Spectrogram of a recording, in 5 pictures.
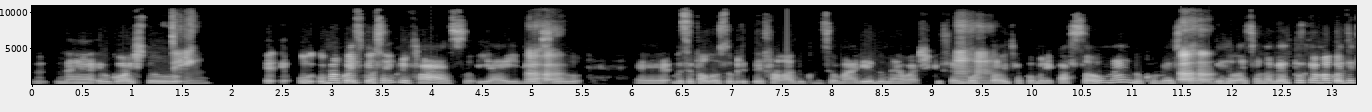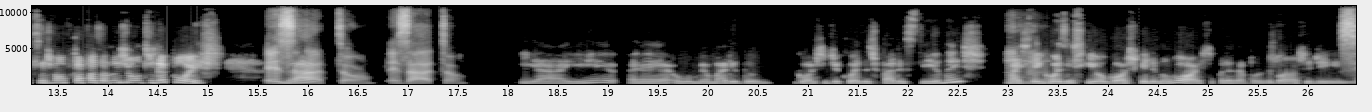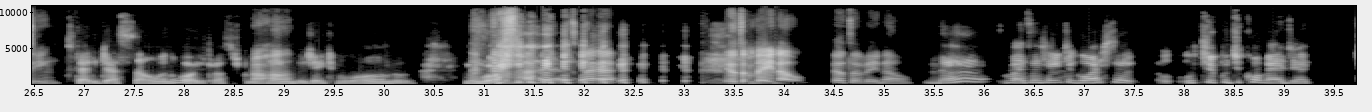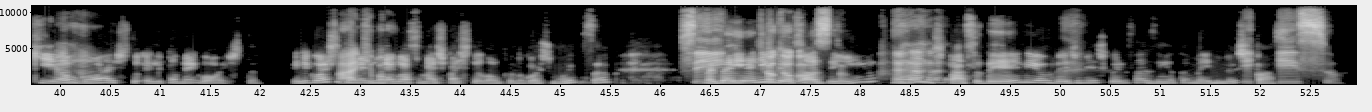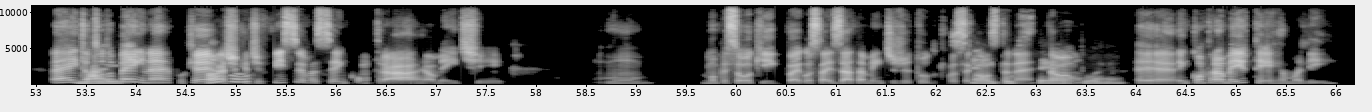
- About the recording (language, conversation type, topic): Portuguese, unstructured, Como você decide entre ler um livro e assistir a uma série?
- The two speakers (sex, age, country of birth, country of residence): female, 30-34, Brazil, United States; female, 30-34, Brazil, United States
- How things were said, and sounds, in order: other noise; tapping; laughing while speaking: "depois"; laughing while speaking: "Exato"; laugh; laugh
